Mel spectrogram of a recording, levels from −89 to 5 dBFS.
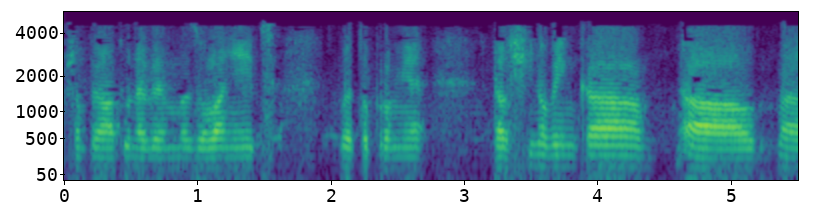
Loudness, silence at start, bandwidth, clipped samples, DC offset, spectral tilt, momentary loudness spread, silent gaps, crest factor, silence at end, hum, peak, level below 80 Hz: -20 LUFS; 0 s; 4.9 kHz; under 0.1%; under 0.1%; -6.5 dB/octave; 14 LU; none; 18 dB; 0 s; none; -2 dBFS; -58 dBFS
